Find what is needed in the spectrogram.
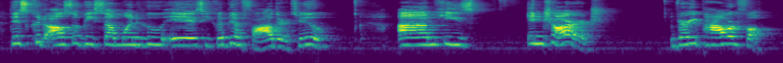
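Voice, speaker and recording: Loud and animated, a woman with a high pitch speaks at a fairly slow pace with long, frequent pauses and audible room echo. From Hawaii. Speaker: tarot reader. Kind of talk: live-stream tarot reading.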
